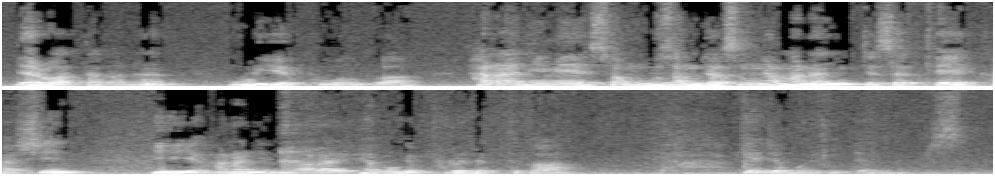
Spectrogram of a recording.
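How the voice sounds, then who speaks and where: A man's voice: fairly high pitch, animated, fairly quick, mellow, distant mic, a little hiss or hum. A man preaching a sermon as pastor, with emphatic calls for amen, recorded from afar in a small room. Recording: echoey room, mic from afar.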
